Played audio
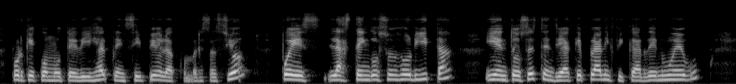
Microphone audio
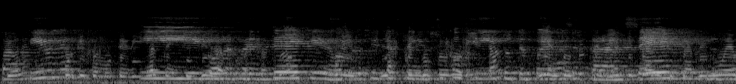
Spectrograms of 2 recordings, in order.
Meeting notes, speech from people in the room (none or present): present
